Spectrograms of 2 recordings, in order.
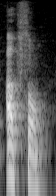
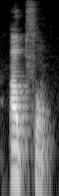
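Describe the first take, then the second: No difference in how they are said.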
